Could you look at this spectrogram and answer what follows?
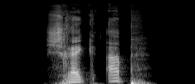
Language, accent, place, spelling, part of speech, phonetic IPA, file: German, Germany, Berlin, schreck ab, verb, [ˌʃʁɛk ˈap], De-schreck ab.ogg
- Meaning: 1. singular imperative of abschrecken 2. first-person singular present of abschrecken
